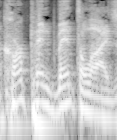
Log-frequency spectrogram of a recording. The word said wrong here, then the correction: compartmentalized: is another word I can't say. How do you say that? Compartmentalized.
